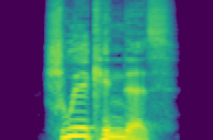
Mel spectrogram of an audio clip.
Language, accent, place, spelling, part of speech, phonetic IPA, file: German, Germany, Berlin, Schulkindes, noun, [ˈʃuːlˌkɪndəs], De-Schulkindes.ogg
- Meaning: genitive of Schulkind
